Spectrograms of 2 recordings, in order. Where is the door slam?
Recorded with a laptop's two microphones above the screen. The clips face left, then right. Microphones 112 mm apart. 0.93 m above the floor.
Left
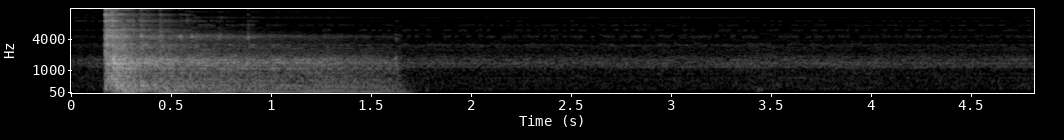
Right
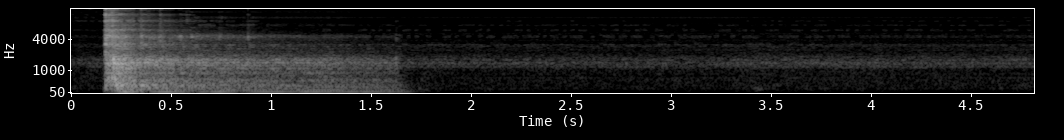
5° right (ahead or behind), 0.7 m.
